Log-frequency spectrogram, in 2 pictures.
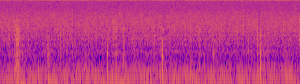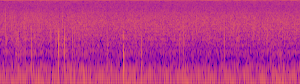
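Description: A steady low hum and hiss with scattered irregular clicks, the background noise of an old film soundtrack.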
